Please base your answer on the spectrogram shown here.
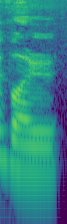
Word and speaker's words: vol: Viion l'avion le vol ici le l reste en suspend le vol le vol le départ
